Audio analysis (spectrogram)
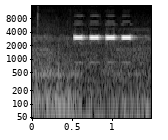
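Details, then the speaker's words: Motorhome carbon monoxide detector, installed in 2013 and never triggered before, gives four quick shrill high-pitched beeps while the owner works on the lights; cause not confirmed. "huh jesus i wonder what's going on here we have a fire or something let's open a couple more events here"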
